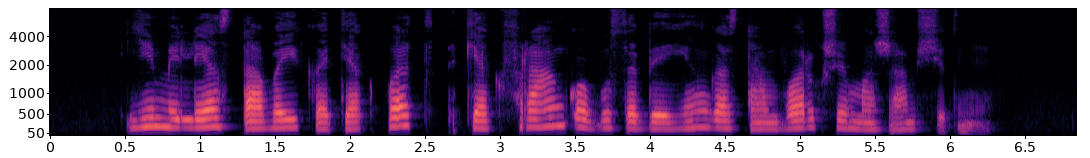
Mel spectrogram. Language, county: Lithuanian, Kaunas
